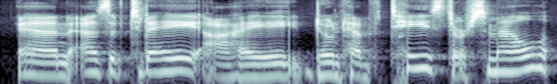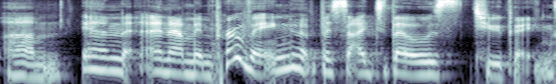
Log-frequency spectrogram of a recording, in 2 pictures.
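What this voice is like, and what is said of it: Sounds sick. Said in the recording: “As you can probably tell from my voice, I am sick.”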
